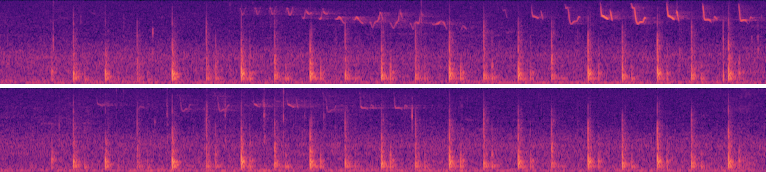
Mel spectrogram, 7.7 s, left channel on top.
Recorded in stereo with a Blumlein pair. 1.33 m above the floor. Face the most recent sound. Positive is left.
turn(degrees=0)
